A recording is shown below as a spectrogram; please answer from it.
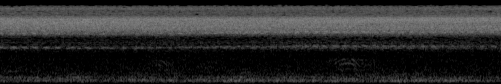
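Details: Insect chorus in a park beside the Nagareyama City Forest Library in Higashi-Fukai, Japan; an unbroken wall of high, hissing trills holds steady throughout, with a faint sustained whine lower down.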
